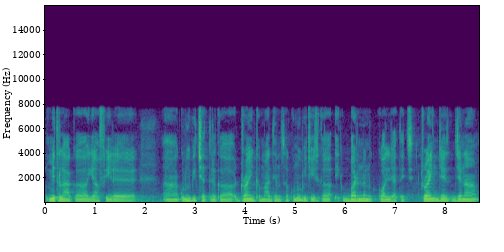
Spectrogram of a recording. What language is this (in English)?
Maithili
